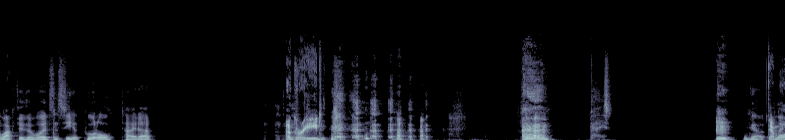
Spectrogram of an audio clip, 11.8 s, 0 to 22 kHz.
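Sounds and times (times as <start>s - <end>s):
speech: 0.0s - 2.4s, 4.3s - 6.5s, 7.8s - 8.3s, 10.8s - 11.7s
laughter: 5.0s - 6.6s
person clearing throat: 7.8s - 8.3s, 10.7s - 11.0s.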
